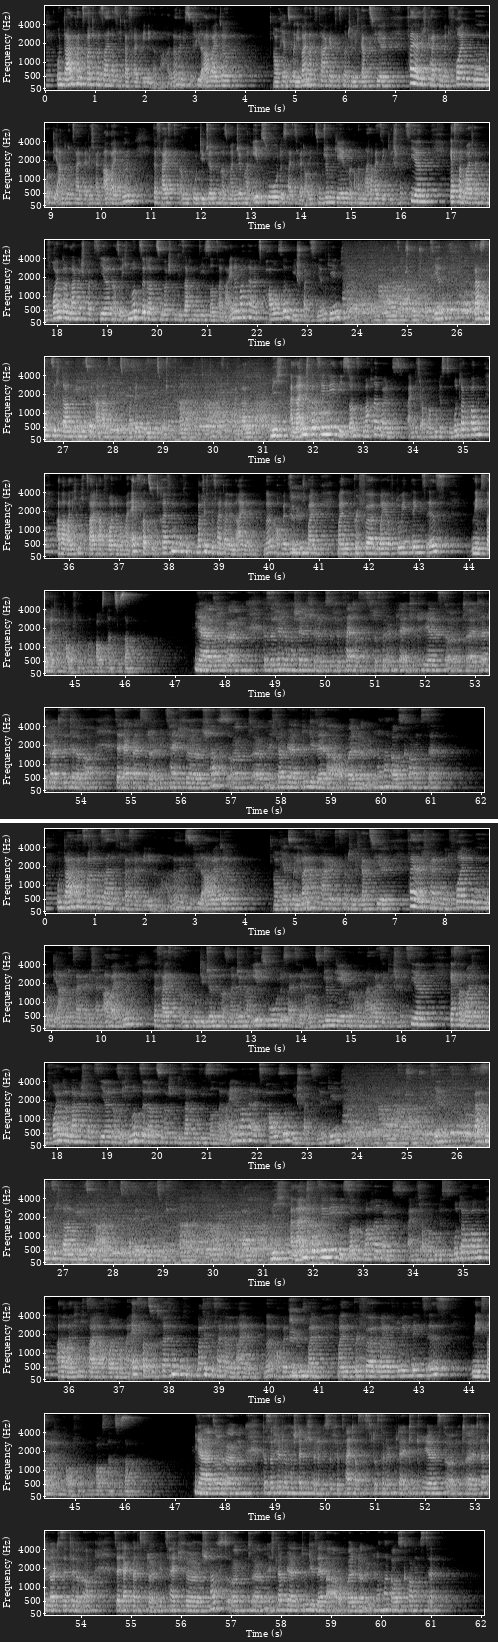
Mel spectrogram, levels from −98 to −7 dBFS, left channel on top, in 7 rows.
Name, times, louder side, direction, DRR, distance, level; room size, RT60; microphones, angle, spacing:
voice 1, 0.2-3.7 4.6-6.9 7.2-16.5 17.0-26.1 26.3-29.5 29.8-30.8 31.1-35.4 35.7-41.0 41.4-43.4 44.0-46.2, left 2 dB, 35° left, 2 dB, 0.3 m, -32 dB
sound 1, 23.7-32.4, left 2 dB, 85° left, 0.6 m, -35 dB
voice 2, 40.4-40.8 47.4-61.0, right 1 dB, 80° right, 0 dB, 0.6 m, -35 dB
5.1 x 3.4 x 2.3 m, 1.5 s
head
